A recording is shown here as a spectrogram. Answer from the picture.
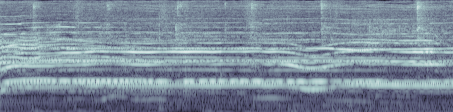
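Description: Girls screaming in one long high-pitched shriek that wavers once in the middle, over background pop music with a steady bass.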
